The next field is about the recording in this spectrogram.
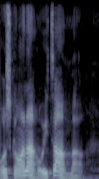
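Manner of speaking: mock shocked reaction. Retelling his own reply during a live podcast: imitating his own shocked reaction. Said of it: "I'm shocked".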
